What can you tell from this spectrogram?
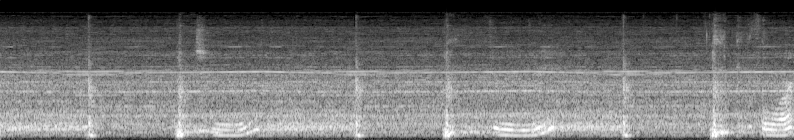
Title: Using her Cough Assist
